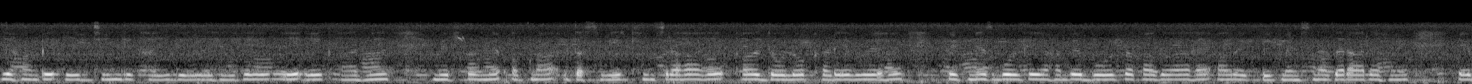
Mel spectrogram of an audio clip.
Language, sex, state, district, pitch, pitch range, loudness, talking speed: Hindi, female, Andhra Pradesh, Anantapur, 225 Hz, 215-230 Hz, -17 LUFS, 100 wpm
